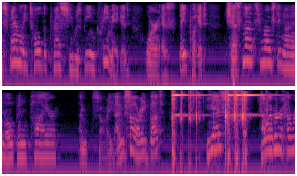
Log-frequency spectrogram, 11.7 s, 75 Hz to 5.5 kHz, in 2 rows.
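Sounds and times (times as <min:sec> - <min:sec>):
speech: 0:00.0 - 0:09.3, 0:09.9 - 0:11.7
bell ding marking a bad pun: 0:09.2 - 0:11.7.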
